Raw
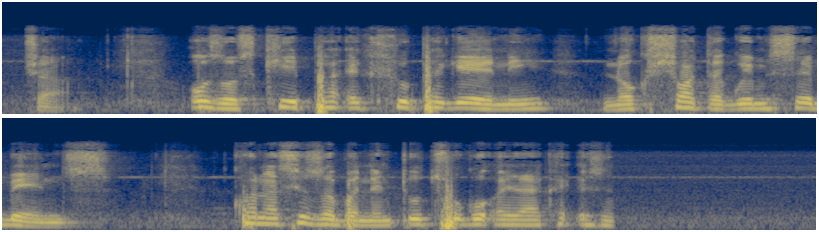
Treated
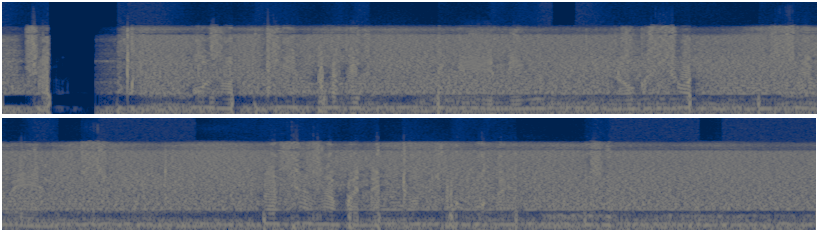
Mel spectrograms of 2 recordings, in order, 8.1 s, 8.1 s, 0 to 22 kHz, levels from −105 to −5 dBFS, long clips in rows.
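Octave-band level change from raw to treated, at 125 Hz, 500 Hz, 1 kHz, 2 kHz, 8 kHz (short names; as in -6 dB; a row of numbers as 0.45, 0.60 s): -21.5, -24.0, -9.5, -8.5, -4.5 dB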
